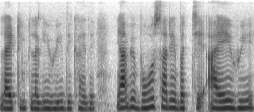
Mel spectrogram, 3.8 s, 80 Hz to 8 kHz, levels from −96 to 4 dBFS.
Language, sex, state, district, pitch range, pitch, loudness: Hindi, female, Karnataka, Bangalore, 175-195 Hz, 185 Hz, -19 LUFS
